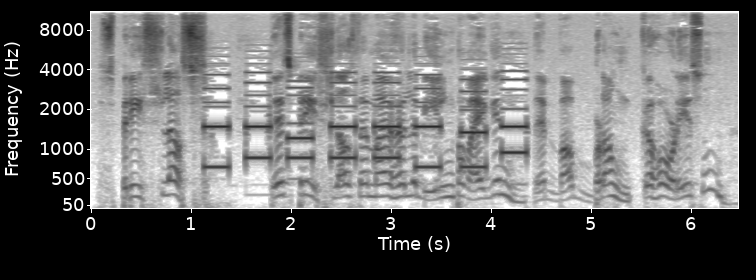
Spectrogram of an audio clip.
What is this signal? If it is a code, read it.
DTMF, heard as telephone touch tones, dialled by hand, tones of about 250 ms. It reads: 3979932#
